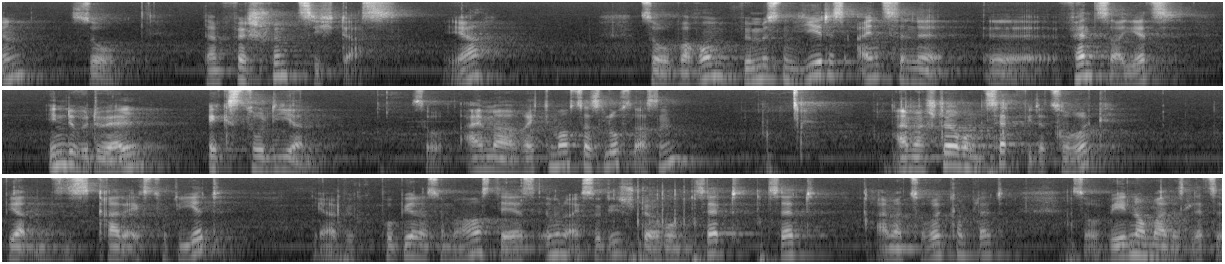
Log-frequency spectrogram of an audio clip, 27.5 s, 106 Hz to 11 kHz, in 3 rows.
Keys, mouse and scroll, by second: 16.5 ctrl+z, 20.8 g, 23.5 ctrl+z, 24.7 ctrl+z, 26.6 shift+click.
